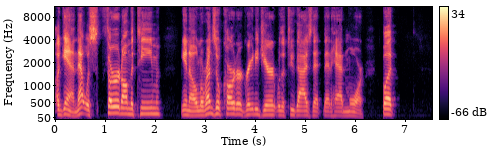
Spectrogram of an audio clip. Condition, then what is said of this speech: No condition.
